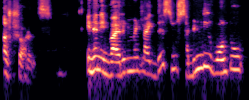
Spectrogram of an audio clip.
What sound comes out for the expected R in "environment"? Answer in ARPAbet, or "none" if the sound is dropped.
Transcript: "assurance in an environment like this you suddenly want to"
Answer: R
